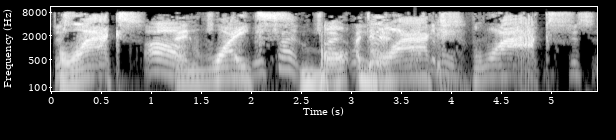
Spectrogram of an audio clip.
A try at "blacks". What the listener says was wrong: You're saying it like brack almost. B-L-A-C-K-S. Just say black.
